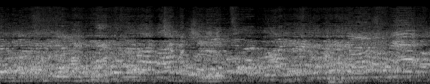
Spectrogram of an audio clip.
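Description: Speech: people talking, with chatter around them in a room.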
